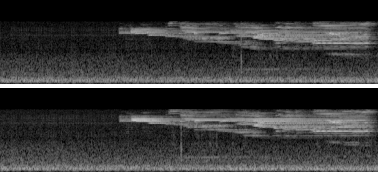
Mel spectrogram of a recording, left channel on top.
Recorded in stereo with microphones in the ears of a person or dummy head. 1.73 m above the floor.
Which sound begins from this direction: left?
A chime, at 1.2 s.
